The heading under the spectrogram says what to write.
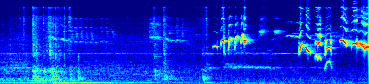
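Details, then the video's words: Oriental magpie-robin on a lure recording for prompting other magpie-robins to sing: a few seconds of quiet background rustle, then bursts of sharp whistled notes and short rich phrases toward the end. "Kacer manapun seketika terangsang berbunyi dengan pancingan ini."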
